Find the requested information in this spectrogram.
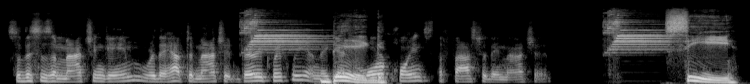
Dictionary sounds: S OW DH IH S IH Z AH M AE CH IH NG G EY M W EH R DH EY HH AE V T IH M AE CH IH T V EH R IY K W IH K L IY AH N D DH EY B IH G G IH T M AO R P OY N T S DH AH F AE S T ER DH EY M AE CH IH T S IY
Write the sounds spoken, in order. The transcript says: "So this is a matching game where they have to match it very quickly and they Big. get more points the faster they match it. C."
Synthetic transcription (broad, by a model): S OW DH IH S IH Z AH M AE CH IH NG G EY M W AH R DH EY HH AE F T IH M AE CH IH T V EH R IY K W IH K L IY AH N DH EY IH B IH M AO R P OY N T S DH AH F AE S T ER DH EY M AE CH IH T S IY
